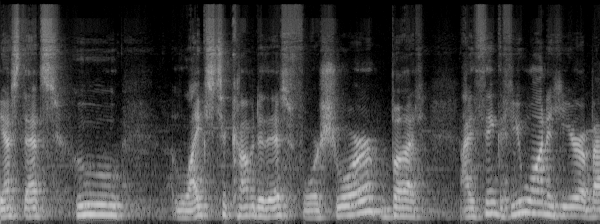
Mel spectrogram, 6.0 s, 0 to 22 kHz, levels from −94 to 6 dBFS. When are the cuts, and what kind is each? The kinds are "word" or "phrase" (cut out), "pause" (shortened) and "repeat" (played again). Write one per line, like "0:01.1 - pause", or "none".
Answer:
0:04.6 - word
0:05.0 - word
